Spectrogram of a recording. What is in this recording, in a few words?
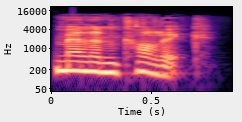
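"melancholic", British English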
